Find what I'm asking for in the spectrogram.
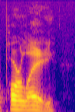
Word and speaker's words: Parler: And for those out there that have decided to try to do social media on Parler or Parlay, as many people pronounce it, we Americans tend to pronounce it how we think it should be pronounced.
